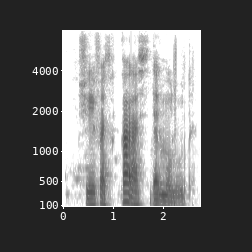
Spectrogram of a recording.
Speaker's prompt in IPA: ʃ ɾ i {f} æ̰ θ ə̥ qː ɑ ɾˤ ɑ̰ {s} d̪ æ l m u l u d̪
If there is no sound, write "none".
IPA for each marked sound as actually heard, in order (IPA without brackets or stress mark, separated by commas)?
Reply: f, s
